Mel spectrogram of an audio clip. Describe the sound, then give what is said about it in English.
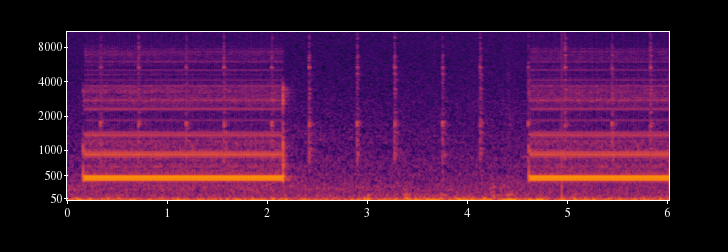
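A telephone is dialed: a steady electronic tone stops, a quick run of sharp clicks follows, and then the same tone returns. No voices are heard. “He reached for the telephone and dialed the number of Larry Long, Attorney General.”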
